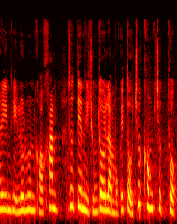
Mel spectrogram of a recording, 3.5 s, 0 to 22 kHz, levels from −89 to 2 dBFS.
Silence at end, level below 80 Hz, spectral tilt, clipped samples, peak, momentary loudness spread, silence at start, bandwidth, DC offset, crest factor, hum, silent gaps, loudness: 0 s; -72 dBFS; -4.5 dB/octave; under 0.1%; -8 dBFS; 6 LU; 0 s; 15.5 kHz; under 0.1%; 16 dB; none; none; -26 LUFS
